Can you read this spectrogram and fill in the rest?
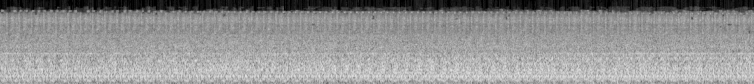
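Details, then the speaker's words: Powerline Lister single-cylinder diesel after draining fuel system and fresh fuel: loud pounding with uneven, lumpy beats instead of a steady thump, rough from startup, worse than before; fuel line ruled out, owner suspects injector pump or injector. "it's not any better matter of fact it's worse used to start smooth and run rough and now it pretty much just runs as you see pretty rough right from the get-go"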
